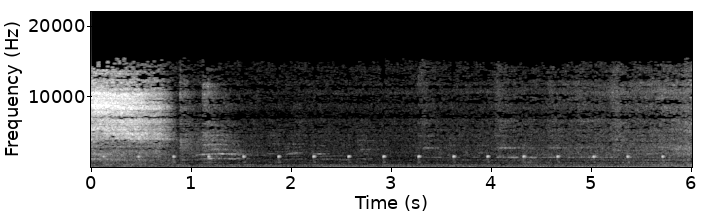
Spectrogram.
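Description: A car's electronic dashboard ticker sounding short high ticks at an even pace, about three a second, over the low hum of the idling engine. A brief rustle comes at the start.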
